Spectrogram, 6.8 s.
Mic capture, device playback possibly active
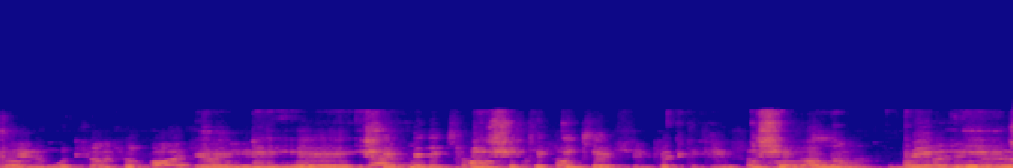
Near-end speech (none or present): none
